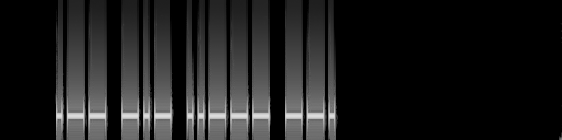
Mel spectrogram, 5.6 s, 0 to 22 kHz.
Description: Morse code, heard as a keyed tone, about 22 wpm, 700 Hz. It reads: WK2G
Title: USA Call Signs - 4 Characters - Repeated 3x - 22wpm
